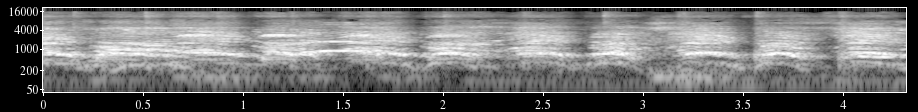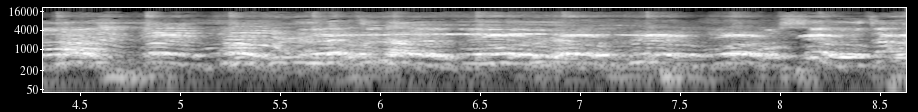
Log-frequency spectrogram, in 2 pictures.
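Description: A woman's voice through a handheld microphone, chanting or shouting short rhythmic calls, a few a second, with crowd voices behind it.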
